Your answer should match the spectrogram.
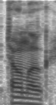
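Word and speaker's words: Tone Loc: Yeah, Tone Loke.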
